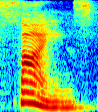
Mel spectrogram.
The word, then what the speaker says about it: signs: Depois que volta ao refrão, red lights, stop signs. Signs, esse G é mudo, tá?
